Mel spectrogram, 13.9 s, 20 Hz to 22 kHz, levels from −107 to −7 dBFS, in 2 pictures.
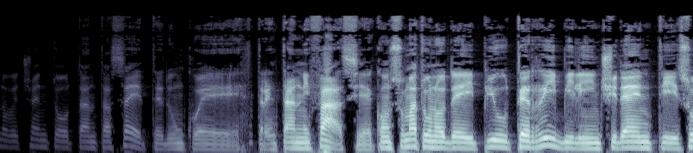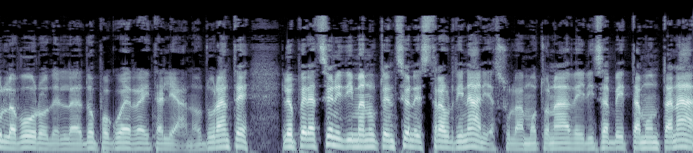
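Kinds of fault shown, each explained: No faults can be heard in this speech recording.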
